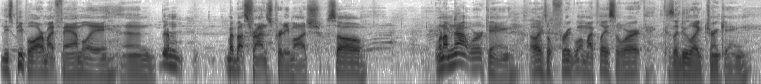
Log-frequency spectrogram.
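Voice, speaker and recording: A man's voice: low voice, lively intonation, moderate pace. A man in his forties, a bartender, talking candidly in a documentary interview. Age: 40s.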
